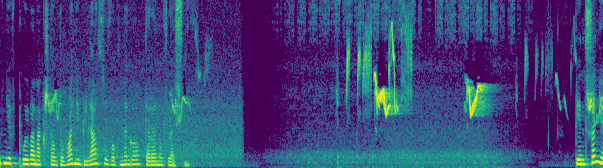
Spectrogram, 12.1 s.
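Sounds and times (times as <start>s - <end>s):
steady background hiss: 0.0s - 12.0s
songbird chirping: 0.5s - 12.0s.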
